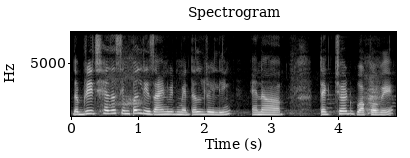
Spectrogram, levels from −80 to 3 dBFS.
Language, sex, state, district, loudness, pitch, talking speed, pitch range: English, female, Assam, Kamrup Metropolitan, -15 LUFS, 220 Hz, 170 wpm, 205-265 Hz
